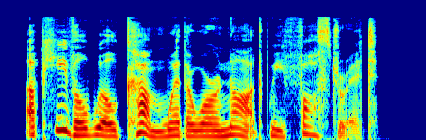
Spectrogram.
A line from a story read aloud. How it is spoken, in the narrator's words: the other sister said firmly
